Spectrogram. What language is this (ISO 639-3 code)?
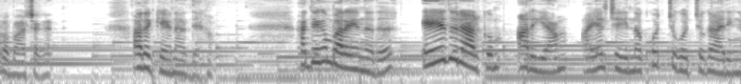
mal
